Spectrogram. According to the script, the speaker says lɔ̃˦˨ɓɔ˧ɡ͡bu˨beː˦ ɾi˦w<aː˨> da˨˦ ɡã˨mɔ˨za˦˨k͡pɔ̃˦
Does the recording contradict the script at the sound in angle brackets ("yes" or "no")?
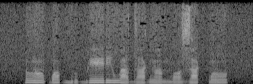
yes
